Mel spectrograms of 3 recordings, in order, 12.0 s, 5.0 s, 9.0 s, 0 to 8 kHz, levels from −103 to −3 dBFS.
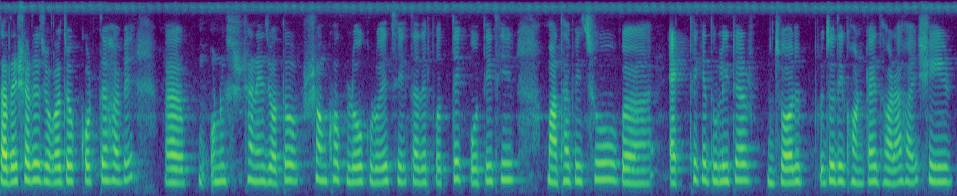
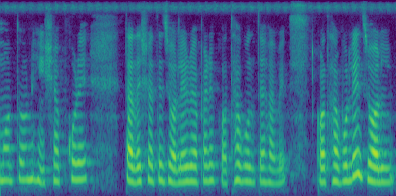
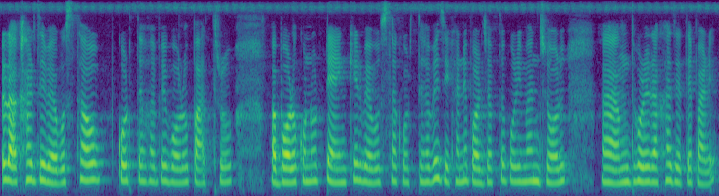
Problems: constant background noise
